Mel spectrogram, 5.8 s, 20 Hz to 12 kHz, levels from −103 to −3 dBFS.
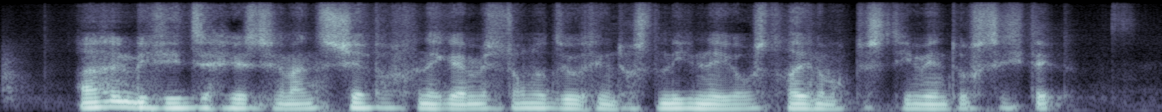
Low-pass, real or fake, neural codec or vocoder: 10.8 kHz; fake; codec, 16 kHz in and 24 kHz out, 0.9 kbps, LongCat-Audio-Codec, four codebook decoder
